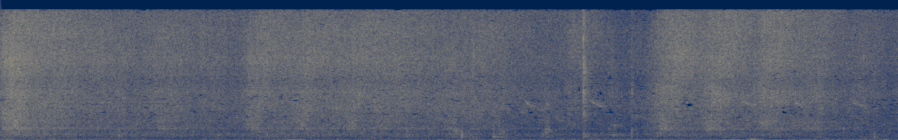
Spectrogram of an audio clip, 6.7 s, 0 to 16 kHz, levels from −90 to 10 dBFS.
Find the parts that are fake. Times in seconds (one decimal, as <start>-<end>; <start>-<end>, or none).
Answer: none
